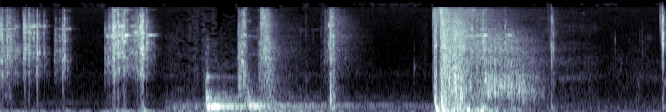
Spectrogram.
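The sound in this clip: A voice imitating gunfire in a theater, quiet sputtering bursts of mouth noise in an uneven rhythm, with one longer, louder rattling burst near the end followed by a final sharp pop.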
